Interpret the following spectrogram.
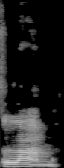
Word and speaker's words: lamb: And this is a silent letter again here. This is the silent B. So here we just say lamb, and we forget that there's a B, so you don't want to say lamb.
